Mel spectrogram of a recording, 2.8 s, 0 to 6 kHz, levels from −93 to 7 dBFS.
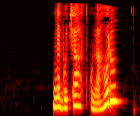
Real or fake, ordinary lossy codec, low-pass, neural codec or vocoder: fake; MP3, 32 kbps; 5.4 kHz; codec, 16 kHz in and 24 kHz out, 2.2 kbps, FireRedTTS-2 codec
